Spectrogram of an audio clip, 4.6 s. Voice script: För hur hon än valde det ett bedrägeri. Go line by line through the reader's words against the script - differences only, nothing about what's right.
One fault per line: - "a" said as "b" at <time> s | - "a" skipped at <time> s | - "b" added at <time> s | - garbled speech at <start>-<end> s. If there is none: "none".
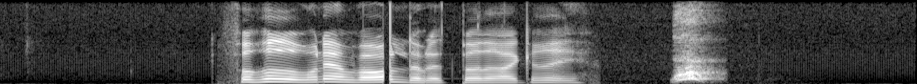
none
